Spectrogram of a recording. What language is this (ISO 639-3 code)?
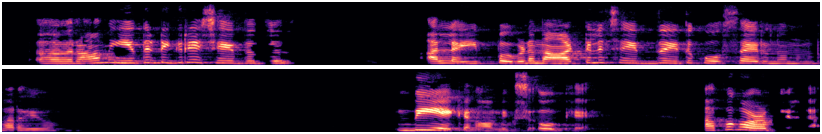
mal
